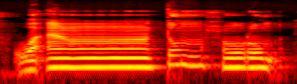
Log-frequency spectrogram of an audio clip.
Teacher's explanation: نون کی تنوین کی آواز کو ناک کے اندر لے جانا، تھوڑا اس کو لمبا کرنا، اس کے اوپر سٹے کرنا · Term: غنہ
